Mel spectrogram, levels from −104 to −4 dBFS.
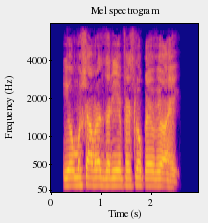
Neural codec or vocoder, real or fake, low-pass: none; real; 7.2 kHz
